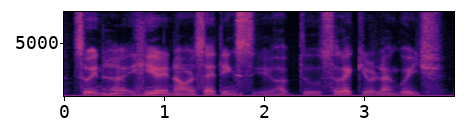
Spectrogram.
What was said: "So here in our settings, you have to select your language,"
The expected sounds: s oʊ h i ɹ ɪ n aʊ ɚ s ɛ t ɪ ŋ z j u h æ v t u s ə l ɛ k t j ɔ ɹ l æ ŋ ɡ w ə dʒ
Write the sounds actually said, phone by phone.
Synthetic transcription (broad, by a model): s oʊ h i ɹ ɪ n aʊ ɚ s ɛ t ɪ ŋ s j u h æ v t u s ə l ɛ k t j ɔ ɹ l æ ŋ ɡ w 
